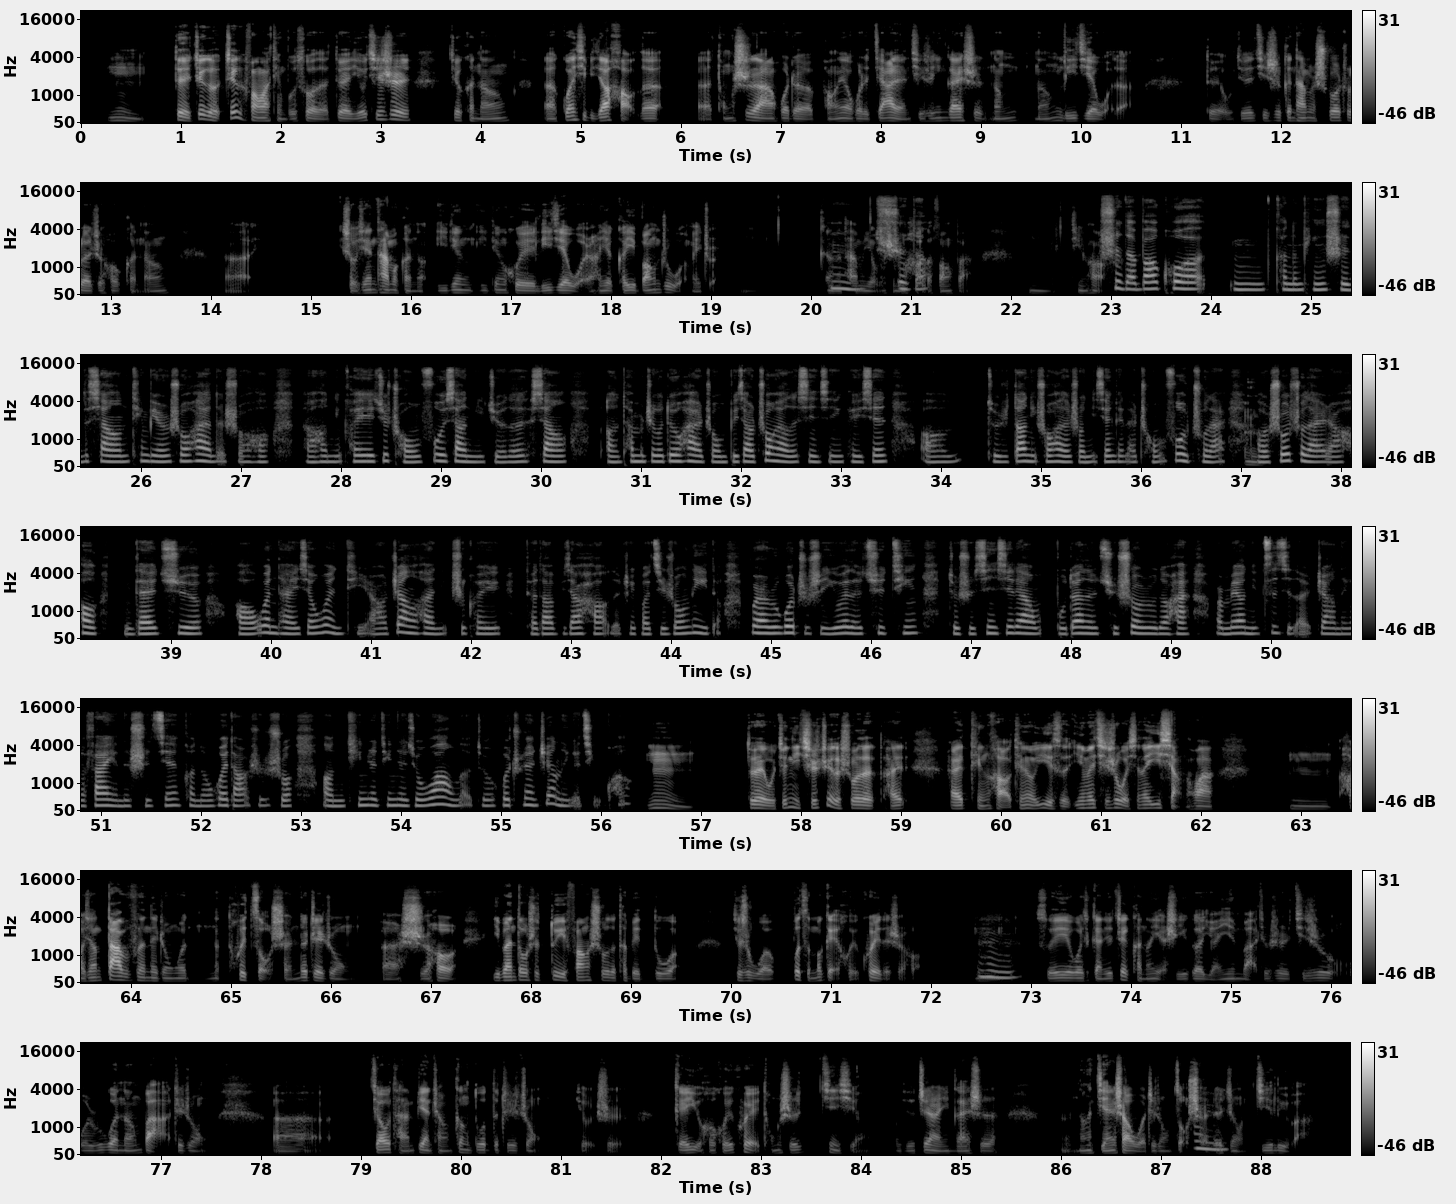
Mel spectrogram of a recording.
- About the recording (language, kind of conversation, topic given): Chinese, advice, 如何在与人交谈时保持专注？
- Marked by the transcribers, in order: tapping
